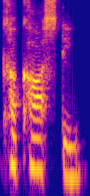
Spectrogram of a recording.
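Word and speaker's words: cacaxte: Are there any alternate pronunciations? Uh, I just see kakosti.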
